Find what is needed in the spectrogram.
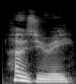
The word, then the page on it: hosiery: British English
